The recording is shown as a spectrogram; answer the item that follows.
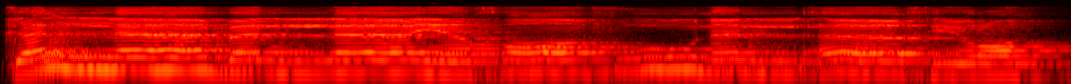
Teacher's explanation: کلا کاف باریک ہے، لام بھی باریک ہے، لا الف مدہ ہے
